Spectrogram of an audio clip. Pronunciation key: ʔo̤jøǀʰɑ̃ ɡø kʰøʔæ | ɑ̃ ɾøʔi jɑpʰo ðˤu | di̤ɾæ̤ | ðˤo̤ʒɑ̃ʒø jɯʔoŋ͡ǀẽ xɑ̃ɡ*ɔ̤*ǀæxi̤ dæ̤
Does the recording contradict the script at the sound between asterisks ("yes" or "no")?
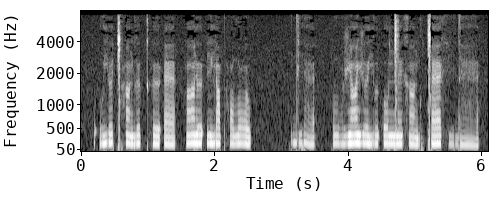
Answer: yes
